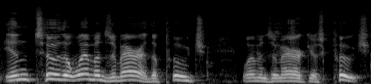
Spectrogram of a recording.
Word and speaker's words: Puig: I don't know how you get Pooch out of that. Well, that spelling, it's the way it works, and that is Catalan, not Spanish. Yes, okay. Puig, Pooch.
